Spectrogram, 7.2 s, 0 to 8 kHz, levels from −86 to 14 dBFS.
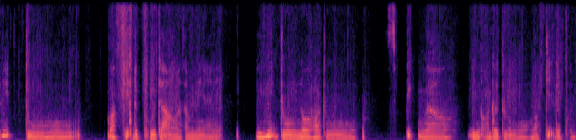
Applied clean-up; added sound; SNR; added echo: neural mask model RNNoise.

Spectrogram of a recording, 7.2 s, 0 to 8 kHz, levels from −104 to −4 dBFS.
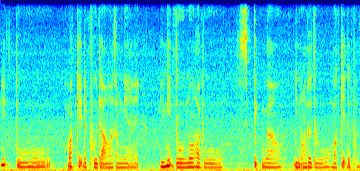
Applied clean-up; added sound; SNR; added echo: none; none; none; none.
